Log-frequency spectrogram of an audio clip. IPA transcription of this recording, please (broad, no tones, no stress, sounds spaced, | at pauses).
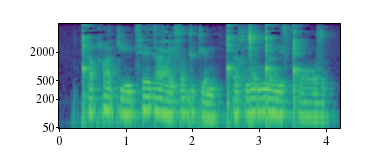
ǃʰ ɐ qʰ aː d kʲ eː m t͡sʰ ɛː d aː ʕ e s ɔ ɡʲ o kʲ ɐ m | ǃʰ ɐ χ ŋ͡ǀ ɔ d ŋ͡ǃ ɐː m e z ǃʰ ɔː z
